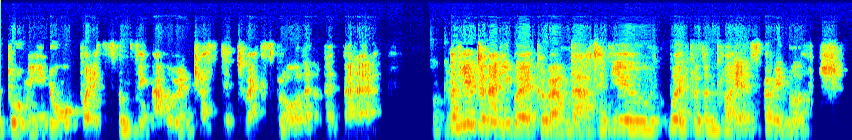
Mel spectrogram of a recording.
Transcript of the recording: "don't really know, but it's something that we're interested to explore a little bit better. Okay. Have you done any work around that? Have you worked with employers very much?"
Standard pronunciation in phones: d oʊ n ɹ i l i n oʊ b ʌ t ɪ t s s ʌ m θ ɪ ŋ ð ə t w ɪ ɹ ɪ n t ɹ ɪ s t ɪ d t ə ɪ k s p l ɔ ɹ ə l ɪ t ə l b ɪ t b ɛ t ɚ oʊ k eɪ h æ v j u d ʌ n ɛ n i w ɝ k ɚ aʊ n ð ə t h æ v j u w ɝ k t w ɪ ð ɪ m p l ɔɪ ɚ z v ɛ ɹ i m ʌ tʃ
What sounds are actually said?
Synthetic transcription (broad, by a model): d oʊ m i i n oʊ b ʌ t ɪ t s s ʌ m θ ɪ ŋ ð ə t w ɪ ɹ ɪ n t ɹ ɪ s t ɪ d t ə ɪ k s p l ɔ ɹ ə l ɪ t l b ɪ t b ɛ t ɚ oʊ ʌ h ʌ v j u d ʌ n ɛ n i w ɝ k ɚ aʊ n ð ə t h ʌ v j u w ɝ k t w ɪ ð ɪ m p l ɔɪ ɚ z v ɛ ɹ i m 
